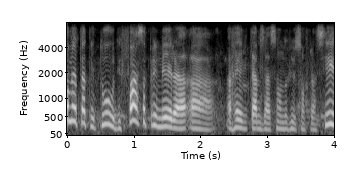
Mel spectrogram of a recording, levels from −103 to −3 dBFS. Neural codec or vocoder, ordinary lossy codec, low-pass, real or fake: codec, 24 kHz, 6 kbps, HILCodec; Opus, 16 kbps; 7.2 kHz; fake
